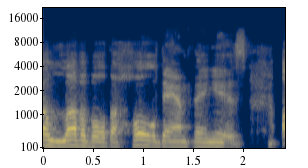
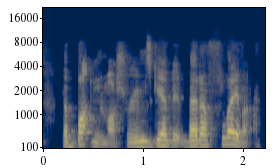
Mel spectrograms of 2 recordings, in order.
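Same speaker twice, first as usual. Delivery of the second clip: bad put-on British film-star voice; 3 semitones lower than usual. Quoting Michael Caine in the Ipcress File, in a bad Michael Caine impression. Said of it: "my Michael Caine needs work".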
